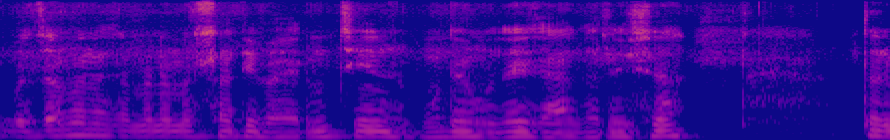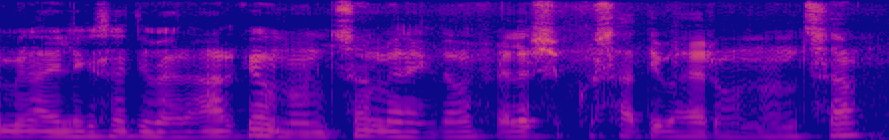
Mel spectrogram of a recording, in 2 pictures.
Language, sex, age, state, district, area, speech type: Nepali, male, 30-45, West Bengal, Darjeeling, rural, spontaneous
